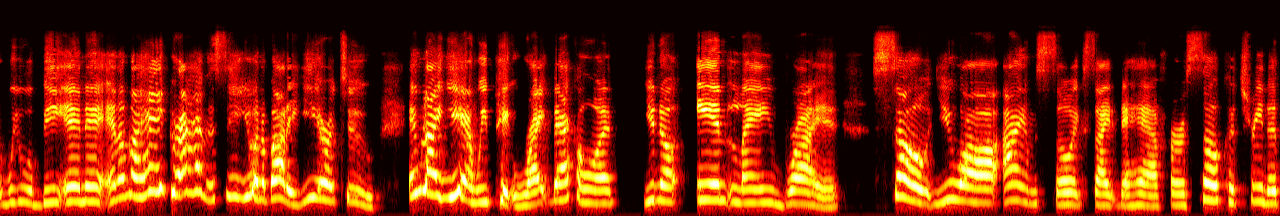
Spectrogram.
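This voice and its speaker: Bubbly high-voiced podcast host woman. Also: dry recording, studio quality. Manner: warm, enthusiastic, talks straight to listeners with "y'all". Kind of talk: casual interview chat.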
